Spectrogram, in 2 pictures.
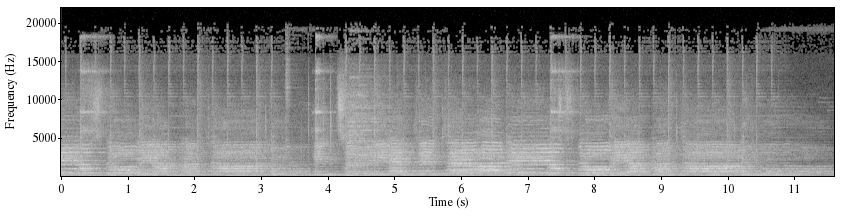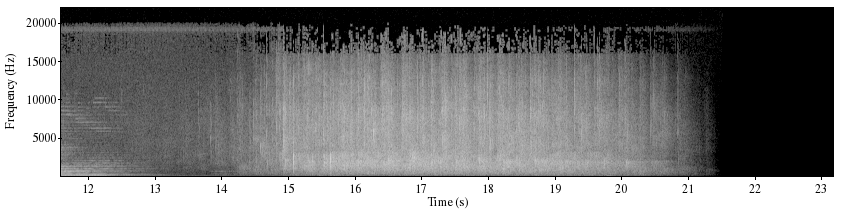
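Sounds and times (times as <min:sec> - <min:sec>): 
choir singing a liturgical chant live: 0:00.0 - 0:12.9.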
